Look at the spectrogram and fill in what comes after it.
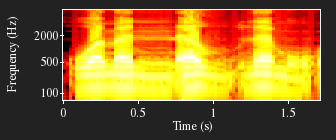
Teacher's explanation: bacaan izhar halqi. Yaitu dengan memperjelas bacaan suara nunnya diperjelas dengan baik.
